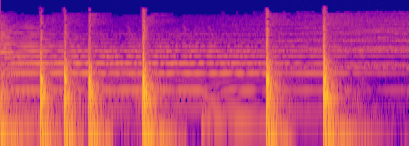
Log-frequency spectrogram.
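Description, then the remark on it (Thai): Knocking on a wooden door, fairly loud: three quick raps, a single knock, then after a pause two more spaced knocks, with no one talking. “หลังจากที่แม่แพะได้ออกไปไม่นาน ก็ได้มีเสียงเคาะประตู ก๊อกก๊อกก๊อก”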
